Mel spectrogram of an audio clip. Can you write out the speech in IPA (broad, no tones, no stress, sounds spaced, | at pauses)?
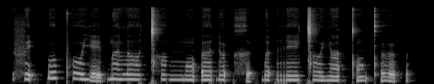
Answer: f e ʔ k͡p ʊ pʰ o j ḛ ɓ ə̃ l ɤ ǀʰ ɤ ŋ͡m õ ʔ ə ɗ ɵ ʔ x ə̰ ʔ ɓ ə ʔ r e ǀ ɤ j ɐ̃ ʔ tʼ õ kʼ ɵ ʔ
